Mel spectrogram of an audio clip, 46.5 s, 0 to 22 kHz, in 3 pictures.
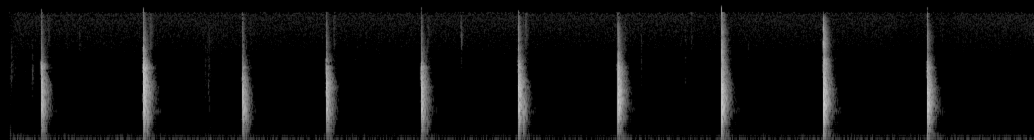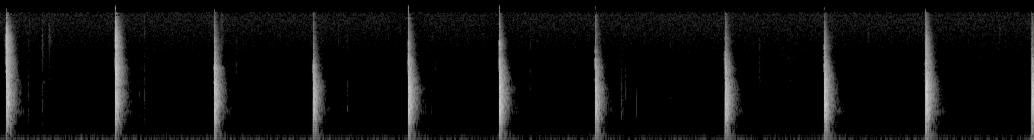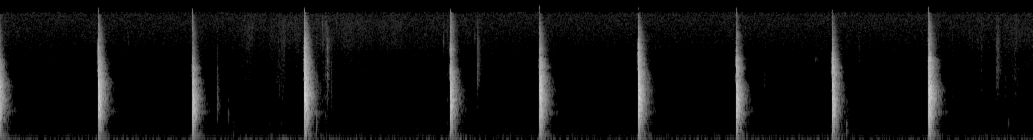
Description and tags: Rock On Rock
A stereo recording of two lumps of stone struck together. Rode NT4 > Fel battery Pre-amp > Zoom H2 line-in.
percussion, xy, hit, rock, masonry, hits, request, stone, stereo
